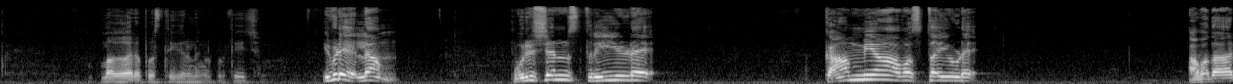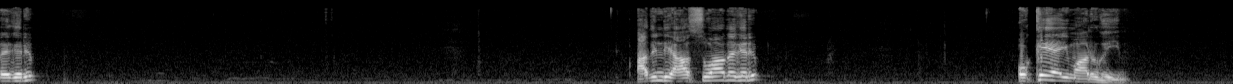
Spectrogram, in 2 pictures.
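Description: A man speaks with animation in short bursts, close to a microphone.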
